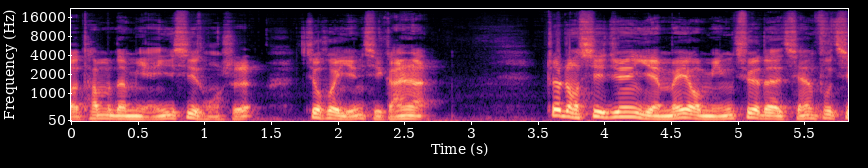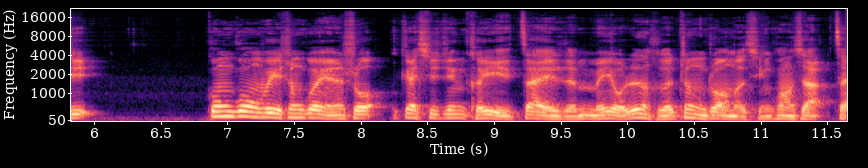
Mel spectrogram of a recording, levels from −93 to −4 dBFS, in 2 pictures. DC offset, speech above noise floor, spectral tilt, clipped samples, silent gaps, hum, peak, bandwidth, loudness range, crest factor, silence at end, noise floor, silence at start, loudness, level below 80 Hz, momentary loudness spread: under 0.1%; 38 dB; -6 dB/octave; under 0.1%; none; none; -2 dBFS; 19 kHz; 3 LU; 12 dB; 0 s; -51 dBFS; 0 s; -14 LUFS; -44 dBFS; 7 LU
